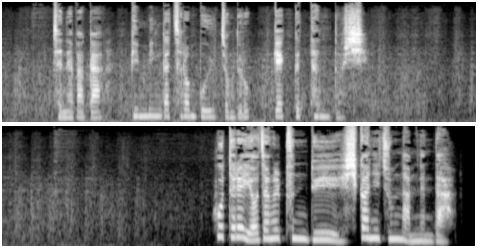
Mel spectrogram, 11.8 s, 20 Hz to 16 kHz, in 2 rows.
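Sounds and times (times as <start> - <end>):
train wheels clacking over the rails: 0.0 - 8.6
rumble inside a moving Swiss train bound for Zurich: 0.0 - 10.4
speech: 0.6 - 4.6, 8.6 - 11.6.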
